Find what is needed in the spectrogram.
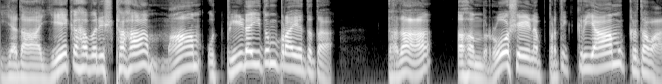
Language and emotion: Sanskrit, angry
